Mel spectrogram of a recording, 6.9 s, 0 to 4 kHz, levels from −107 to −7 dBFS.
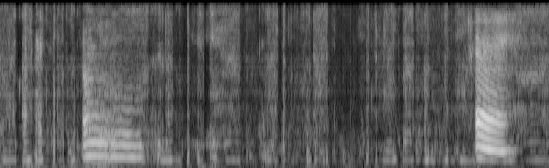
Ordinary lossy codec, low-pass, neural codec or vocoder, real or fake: none; 3.6 kHz; codec, 16 kHz, 4 kbps, X-Codec, WavLM features, trained on Multilingual LibriSpeech; fake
